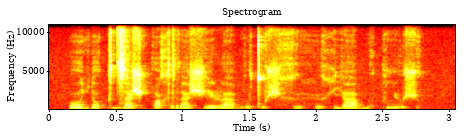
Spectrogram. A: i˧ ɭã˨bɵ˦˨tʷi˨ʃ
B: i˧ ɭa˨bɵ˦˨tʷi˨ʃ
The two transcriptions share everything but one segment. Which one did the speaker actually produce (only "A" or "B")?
B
